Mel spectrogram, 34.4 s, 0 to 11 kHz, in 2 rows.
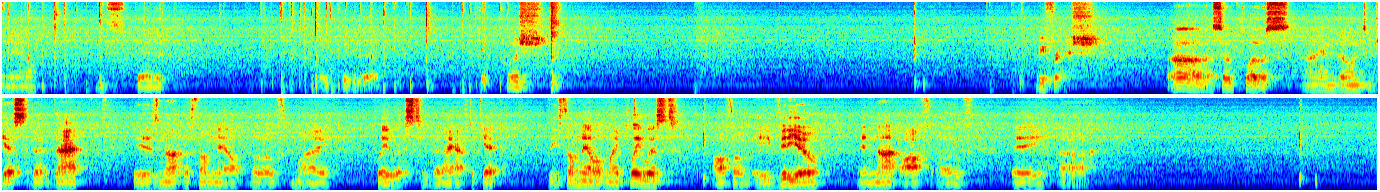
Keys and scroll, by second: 0.0-7.0 typing, 12.6 super+r.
